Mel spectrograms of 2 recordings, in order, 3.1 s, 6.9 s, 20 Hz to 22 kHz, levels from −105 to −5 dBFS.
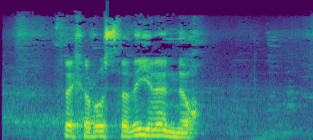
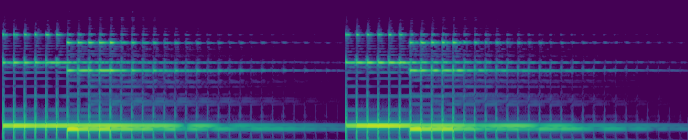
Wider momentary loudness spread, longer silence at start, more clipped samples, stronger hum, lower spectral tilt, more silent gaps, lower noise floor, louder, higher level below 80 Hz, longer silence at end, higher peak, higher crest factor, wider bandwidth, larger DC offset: second, 12 LU vs 21 LU; first, 0.15 s vs 0 s; neither; neither; first, -4 dB/octave vs -1.5 dB/octave; neither; second, -53 dBFS vs -61 dBFS; first, -14 LUFS vs -21 LUFS; first, -52 dBFS vs -60 dBFS; about the same, 1.15 s vs 1.05 s; first, 0 dBFS vs -6 dBFS; about the same, 18 dB vs 18 dB; first, 14 kHz vs 8.6 kHz; neither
